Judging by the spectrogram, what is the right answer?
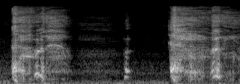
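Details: Girl coughing during a gaming voice chat: two harsh cough bursts with a short gap, faint game sounds behind; a plain cough.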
